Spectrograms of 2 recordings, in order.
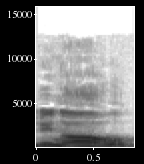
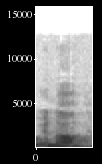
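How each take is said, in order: First: The final vowel is drawn out long. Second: The final vowel is kept short. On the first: It means singing or music. The speaker calls it right. "गिनाओ बिल मद" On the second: It means wealth or riches. The speaker calls it wrong. "अगर कसर के साथ पढ़ेंगे"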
